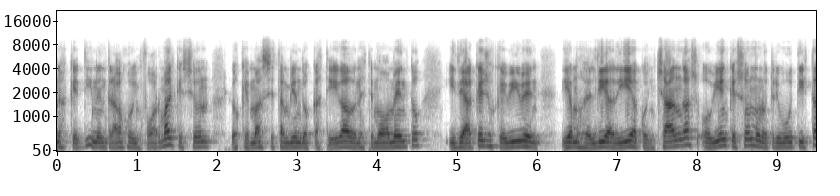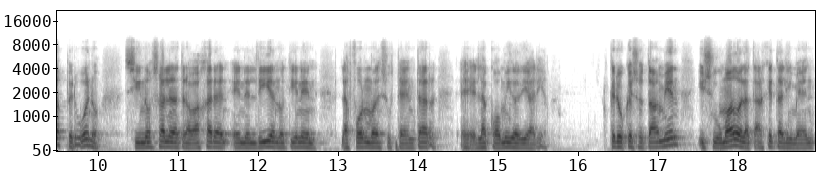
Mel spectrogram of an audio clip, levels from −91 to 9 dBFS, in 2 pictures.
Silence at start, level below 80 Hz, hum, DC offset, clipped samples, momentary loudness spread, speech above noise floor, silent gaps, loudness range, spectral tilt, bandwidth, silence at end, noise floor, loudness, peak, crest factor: 0 s; -58 dBFS; none; under 0.1%; under 0.1%; 10 LU; 43 dB; none; 4 LU; -5.5 dB/octave; 9.4 kHz; 0 s; -64 dBFS; -20 LUFS; -2 dBFS; 18 dB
